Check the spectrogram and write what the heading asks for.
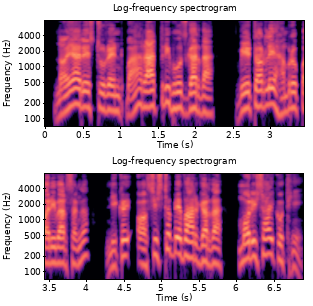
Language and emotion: Nepali, angry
